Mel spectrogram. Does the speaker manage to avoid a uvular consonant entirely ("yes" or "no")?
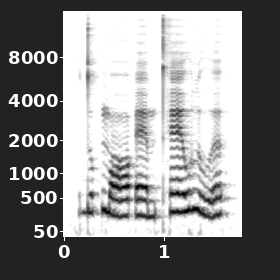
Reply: yes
